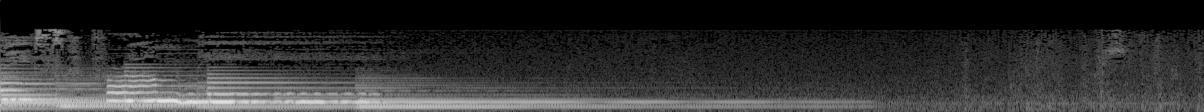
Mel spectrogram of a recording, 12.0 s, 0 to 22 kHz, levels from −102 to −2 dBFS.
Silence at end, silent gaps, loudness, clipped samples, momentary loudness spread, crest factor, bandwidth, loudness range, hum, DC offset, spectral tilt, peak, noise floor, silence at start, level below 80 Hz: 4.55 s; none; -24 LUFS; under 0.1%; 25 LU; 18 dB; 8.4 kHz; 23 LU; none; under 0.1%; -8 dB/octave; -8 dBFS; -63 dBFS; 0 s; -64 dBFS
